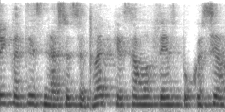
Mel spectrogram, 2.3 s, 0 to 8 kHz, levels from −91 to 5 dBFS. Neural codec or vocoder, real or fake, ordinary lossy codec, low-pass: codec, 16 kHz, 1.1 kbps, Voila-Tokenizer; fake; Opus, 64 kbps; 7.2 kHz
